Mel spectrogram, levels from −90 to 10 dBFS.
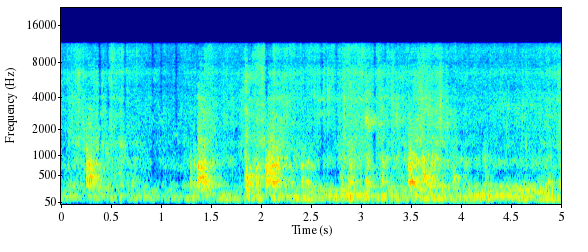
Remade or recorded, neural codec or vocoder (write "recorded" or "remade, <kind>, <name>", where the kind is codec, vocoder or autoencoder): remade, codec, HILCodec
